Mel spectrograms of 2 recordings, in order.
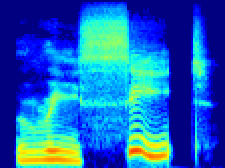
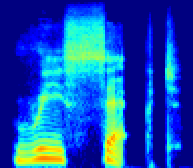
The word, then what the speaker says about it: receipt: It's receipt, not recept.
